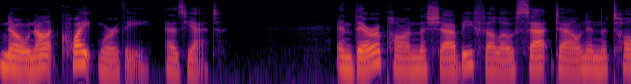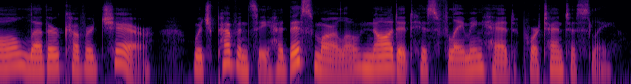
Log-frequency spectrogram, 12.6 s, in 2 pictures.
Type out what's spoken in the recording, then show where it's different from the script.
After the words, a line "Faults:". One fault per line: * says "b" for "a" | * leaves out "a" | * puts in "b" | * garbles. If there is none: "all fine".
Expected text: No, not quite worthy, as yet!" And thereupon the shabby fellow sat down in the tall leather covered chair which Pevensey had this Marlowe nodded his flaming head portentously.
No, not quite worthy, as yet!" And thereupon the shabby fellow sat down in the tall leather covered chair which Pevensey had this Marlowe nodded his flaming head portentously.
Faults:
all fine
